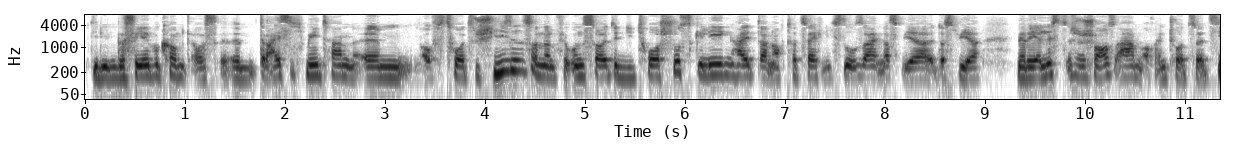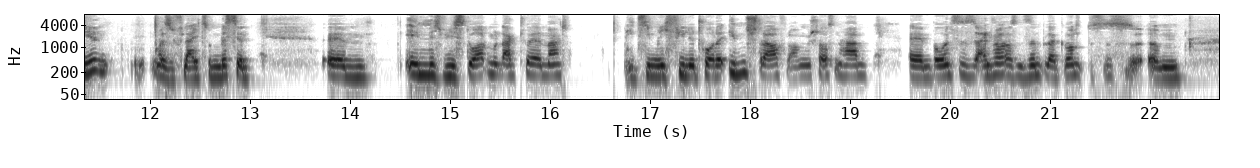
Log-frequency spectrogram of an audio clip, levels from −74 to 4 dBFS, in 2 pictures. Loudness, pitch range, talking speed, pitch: -14 LUFS, 150-200 Hz, 185 wpm, 160 Hz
